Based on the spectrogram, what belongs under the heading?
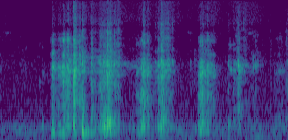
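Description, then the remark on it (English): Crisp crunching as a spicy, crunchy corn nugget snack is chewed, with five or six sharp bites in an uneven rhythm and no talking. “It's crunchy.”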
